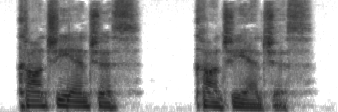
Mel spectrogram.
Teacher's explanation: the stress is on that third syllable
